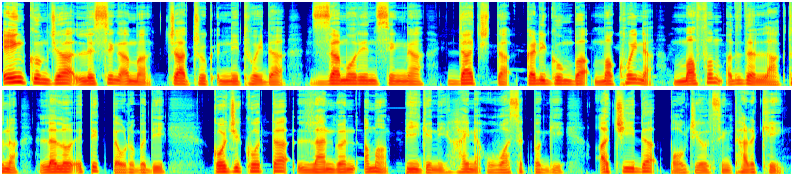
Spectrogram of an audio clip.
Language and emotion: Manipuri, neutral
